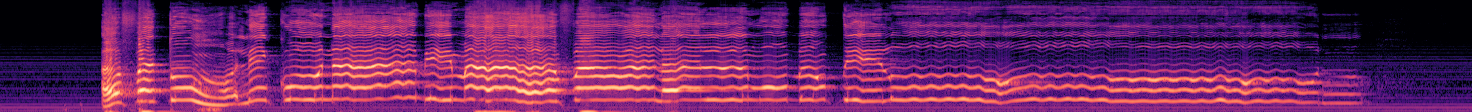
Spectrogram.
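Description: A young man chants a melodic recitation into a microphone, his voice rising and falling in long held notes.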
